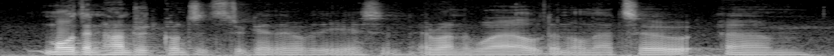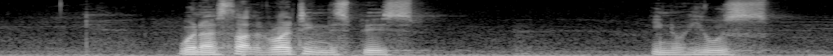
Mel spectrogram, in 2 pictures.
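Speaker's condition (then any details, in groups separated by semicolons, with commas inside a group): No condition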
